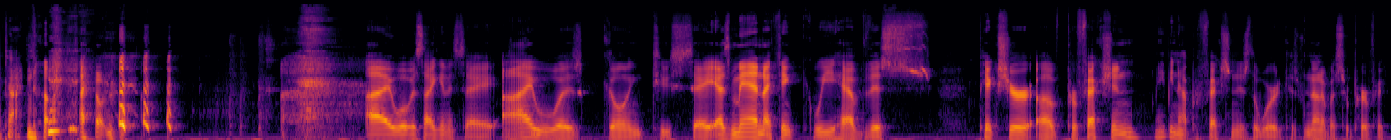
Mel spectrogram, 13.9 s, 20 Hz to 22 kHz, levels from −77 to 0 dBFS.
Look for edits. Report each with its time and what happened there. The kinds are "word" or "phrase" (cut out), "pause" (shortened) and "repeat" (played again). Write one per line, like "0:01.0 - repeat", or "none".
none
